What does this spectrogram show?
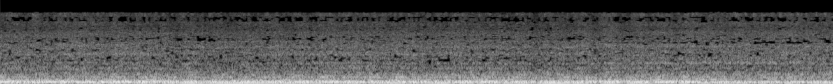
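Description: Supercharged V8 of a 1968 Camaro idling steadily and cleanly, a belt-driven Roots-type blower with two four-barrel carburettors on top; the sound is deep and even, with no revving.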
